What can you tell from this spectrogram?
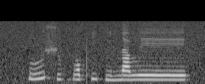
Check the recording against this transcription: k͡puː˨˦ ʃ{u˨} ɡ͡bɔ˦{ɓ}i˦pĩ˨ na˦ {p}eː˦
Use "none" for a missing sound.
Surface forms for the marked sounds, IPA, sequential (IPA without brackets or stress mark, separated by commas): u˨, pʰ, β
